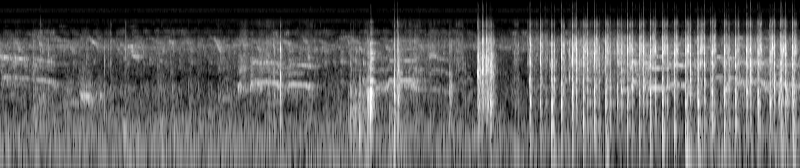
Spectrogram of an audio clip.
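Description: Chickens clucking. About seven and eight seconds in come sharp taps of an egg being cracked, then a rapid, even clicking, about six strokes a second, of eggs or batter being beaten by hand in a plastic bowl.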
